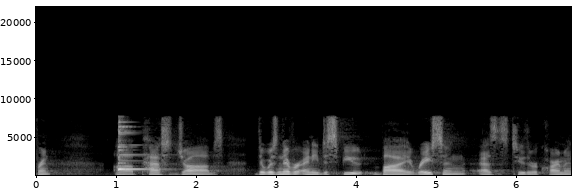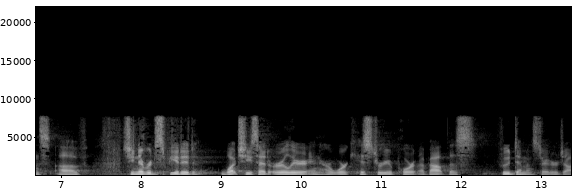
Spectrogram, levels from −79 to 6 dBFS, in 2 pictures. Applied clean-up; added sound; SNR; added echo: none; Bell; -1 dB; none.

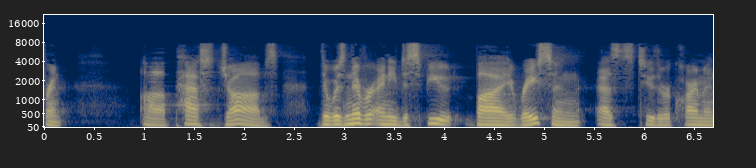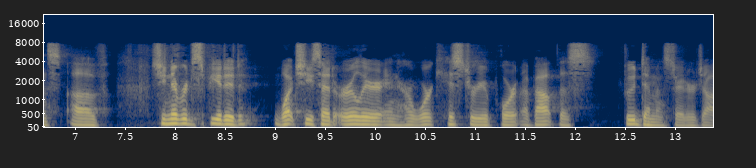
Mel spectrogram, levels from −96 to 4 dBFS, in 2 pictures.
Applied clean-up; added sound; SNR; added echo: neural mask model DeepFilterNet 3.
